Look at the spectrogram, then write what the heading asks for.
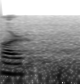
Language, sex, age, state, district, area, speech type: Assamese, male, 18-30, Assam, Nalbari, rural, read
